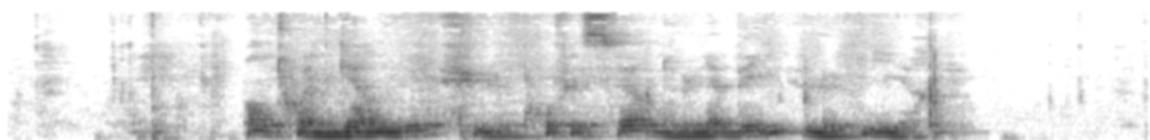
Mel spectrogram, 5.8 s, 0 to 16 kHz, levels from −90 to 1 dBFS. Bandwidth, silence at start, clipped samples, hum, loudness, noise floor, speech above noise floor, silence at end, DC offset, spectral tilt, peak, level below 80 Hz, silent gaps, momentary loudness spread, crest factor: 11.5 kHz; 0.65 s; under 0.1%; none; -27 LUFS; -70 dBFS; 44 dB; 1 s; under 0.1%; -6.5 dB/octave; -10 dBFS; -54 dBFS; none; 17 LU; 18 dB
